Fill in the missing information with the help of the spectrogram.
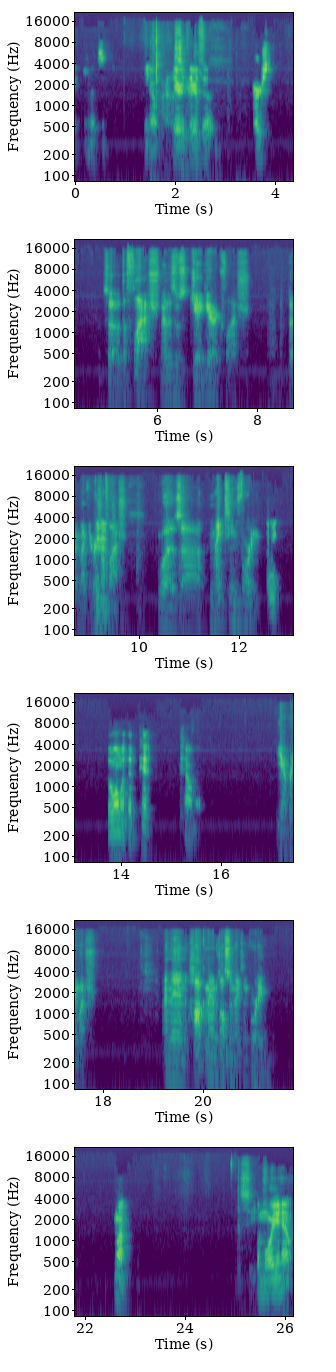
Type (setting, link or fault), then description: fault, poor sound quality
